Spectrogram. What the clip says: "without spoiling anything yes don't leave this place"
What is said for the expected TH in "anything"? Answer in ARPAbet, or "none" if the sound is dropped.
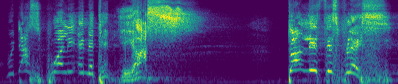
T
